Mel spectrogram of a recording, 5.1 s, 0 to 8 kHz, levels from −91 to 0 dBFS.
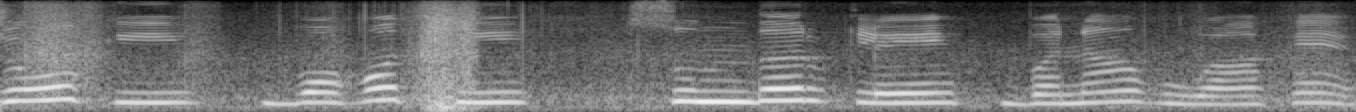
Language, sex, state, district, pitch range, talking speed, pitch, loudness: Hindi, female, Punjab, Fazilka, 250-295 Hz, 95 wpm, 265 Hz, -15 LUFS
